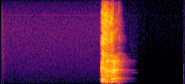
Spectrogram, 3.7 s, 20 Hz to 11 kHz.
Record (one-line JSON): {"cough_length": "3.7 s", "cough_amplitude": 31391, "cough_signal_mean_std_ratio": 0.24, "survey_phase": "beta (2021-08-13 to 2022-03-07)", "age": "45-64", "gender": "Female", "wearing_mask": "No", "symptom_none": true, "smoker_status": "Never smoked", "respiratory_condition_asthma": false, "respiratory_condition_other": false, "recruitment_source": "REACT", "submission_delay": "1 day", "covid_test_result": "Negative", "covid_test_method": "RT-qPCR", "influenza_a_test_result": "Negative", "influenza_b_test_result": "Negative"}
